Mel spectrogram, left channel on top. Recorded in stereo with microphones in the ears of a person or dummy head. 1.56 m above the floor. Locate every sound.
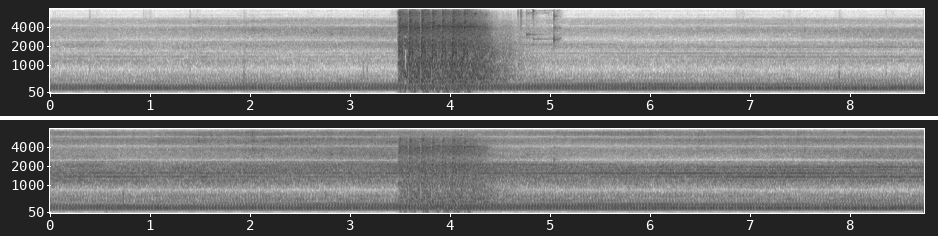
0.0 s a lawn mower: 55° right (ahead or behind)
3.5 s a gunshot: 35° left (ahead or behind)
